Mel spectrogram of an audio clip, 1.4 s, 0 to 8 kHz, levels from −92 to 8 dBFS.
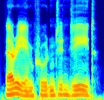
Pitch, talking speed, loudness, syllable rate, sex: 100 Hz, 130 wpm, -16 LUFS, 5.7 syllables/s, male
